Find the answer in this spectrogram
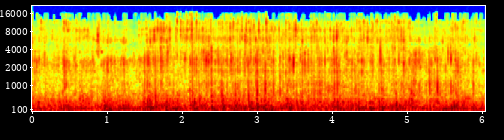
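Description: Hot sake poured in a thin, steady stream from a ceramic flask into a glass of toasted pufferfish fins, trickling and splashing with fine crackles, a little louder through the middle.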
